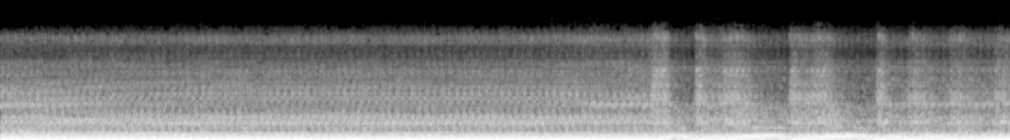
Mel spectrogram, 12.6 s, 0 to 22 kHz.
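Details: John Deere 2030 diesel tractor, cold and not yet warmed up, idling right after reinstalling the overhauled and calibrated Stanadyne/Roosa Master injection pump: a deep, even chug with no misses or knocks, no blue smoke, burning clean; normal idle.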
